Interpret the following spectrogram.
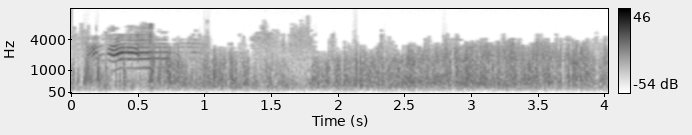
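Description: A short, high-pitched shout from a player on the pitch, dipping then rising in pitch, just after the start. Steady rushing outdoor background noise follows.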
